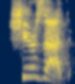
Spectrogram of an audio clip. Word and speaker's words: Shirzad: personal coach so here we go can you spell that yes shirzad s h i r z a d shirizad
